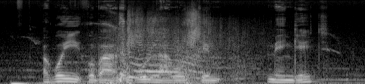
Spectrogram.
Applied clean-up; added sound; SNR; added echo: none; Race car, auto racing / Accelerating, revving, vroom; 5 dB; none.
